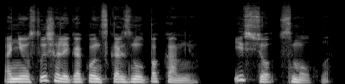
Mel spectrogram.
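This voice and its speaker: Steady male audiobook narrator, dry sound. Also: medium pitch, dry recording. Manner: measured, steady storytelling. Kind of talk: scripted narration.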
